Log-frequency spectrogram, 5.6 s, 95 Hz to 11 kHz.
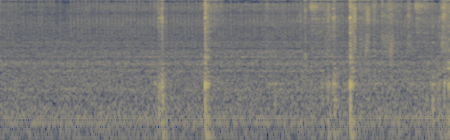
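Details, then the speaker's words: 2000 Lexus GS 300, 115,000 miles, check-engine light on, tends to stall when braking: uneven, lumpy idle with irregular thumps and dips, nearly stalling. Scan shows P1349 VVT system fault bank 1. "oh whoa oh it's running like crap now how about that that was weird"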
